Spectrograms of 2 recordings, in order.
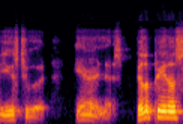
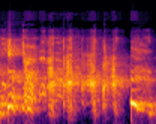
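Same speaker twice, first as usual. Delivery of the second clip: high laugh. Real, not acted.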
